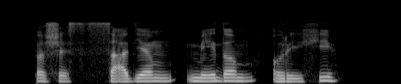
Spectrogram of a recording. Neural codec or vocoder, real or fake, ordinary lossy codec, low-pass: none; real; none; 7.2 kHz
